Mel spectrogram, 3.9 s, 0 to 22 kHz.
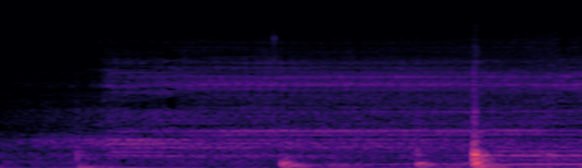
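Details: MFJ-4225MV switching power supply, about eight years old, at switch-on: a steady whirring hum with a faint whine from a worn, noisy cooling fan, later replaced with a Noctua 80mm fan.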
